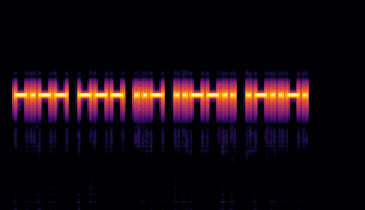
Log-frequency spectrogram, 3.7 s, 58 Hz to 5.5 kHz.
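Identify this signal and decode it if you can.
Morse code, heard as a keyed tone, about 30 wpm, 700 Hz. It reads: YOU?"
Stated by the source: Chapter 2 of The Adventures of Pinocchio read as a book in Morse code (CW) at 30 wpm, by ik1hge.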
